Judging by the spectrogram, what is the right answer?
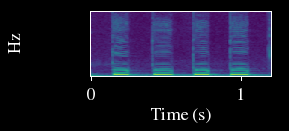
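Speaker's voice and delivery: high, quick imitated scanner beeps; mock scanner beeps. Cashier scanning my groceries, mimicking the scanner beeps. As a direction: beep like a checkout scanner.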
